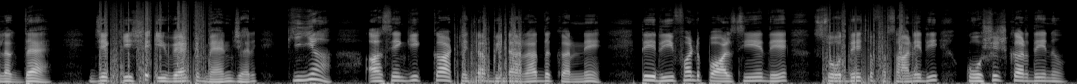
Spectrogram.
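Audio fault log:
1.0–2.1 s, 4.5–5.2 s and 8.2–9.2 s: loose connector crackle. A worn or dirty contact somewhere in the cable path is shifting and repeatedly losing and regaining contact, so the speech signal is cut in and out many times a second, and any DC on the line turns each break into a pop. Three separate bursts of irregular scratching and crackle therefore sit over the speech, lasting roughly 1.1, 0.7 and 0.9 seconds.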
